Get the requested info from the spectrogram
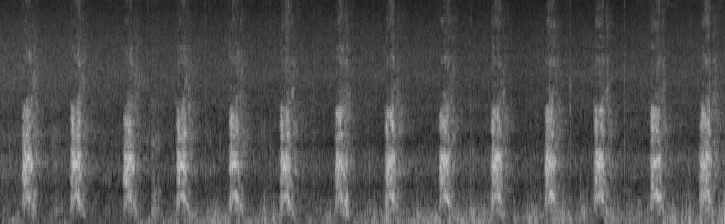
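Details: Barking German Shepherd working in controlled protection training: fifteen punchy, regular barks spaced roughly every half second over nine seconds, with a faint low rumble of background noise between them.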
